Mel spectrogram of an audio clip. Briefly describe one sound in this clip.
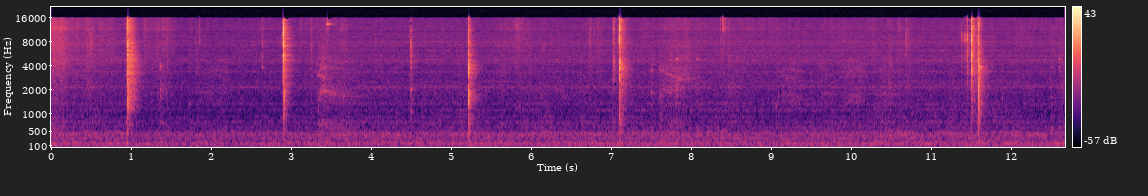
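Sharp clicks and taps sound now and then as tools knock against horn.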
